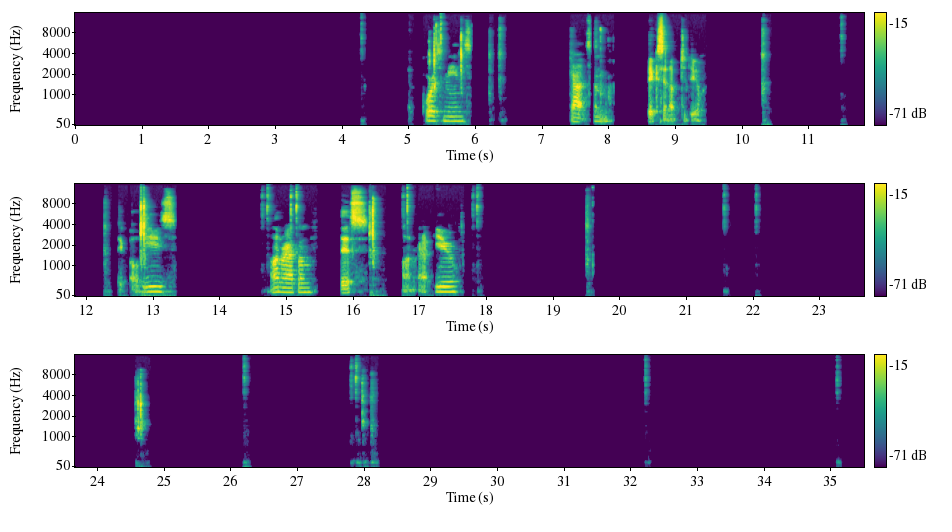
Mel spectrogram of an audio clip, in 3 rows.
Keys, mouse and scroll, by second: 1.2 shift+middle click, 1.6 middle click, 1.7 middle click, 3.0 Tab, 3.4 middle click, 3.6 Tab, 4.1 click, 5.2 3, 5.4 click, 5.9 shift+click, 6.8 shift+middle click, 7.7 middle click, 8.0 scroll down 1, 9.6 middle click, 9.9 shift+middle click, 10.4 scroll up 1, 11.4 shift+click, 14.6 click, 16.2 u, 16.6 click, 17.7 click, 18.0 scroll down 1, 18.4 shift+middle click, 19.6 middle click, 19.6 middle click, 20.7 scroll up 1, 20.9 middle click, 21.4 click, 21.9 shift+click, 22.9 shift+middle click, 25.6 middle click, 26.0 click, 26.7 Tab, 27.7 click, 27.9 a, 29.0 click, 32.0 click, 34.9 click.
